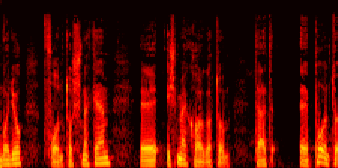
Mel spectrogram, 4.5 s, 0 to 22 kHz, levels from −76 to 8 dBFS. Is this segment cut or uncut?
uncut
